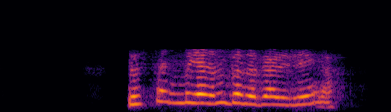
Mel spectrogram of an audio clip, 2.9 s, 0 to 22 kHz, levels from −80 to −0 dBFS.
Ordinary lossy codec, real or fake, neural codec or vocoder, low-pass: AAC, 16 kbps; fake; codec, 16 kHz in and 24 kHz out, 0.4 kbps, LongCat-Audio-Codec, fine tuned four codebook decoder; 3.6 kHz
